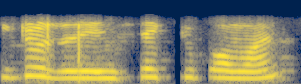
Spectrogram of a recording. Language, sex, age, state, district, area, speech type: Bengali, female, 18-30, West Bengal, Howrah, urban, conversation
